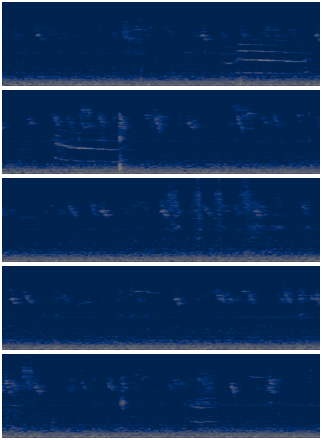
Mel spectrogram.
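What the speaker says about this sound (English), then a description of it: "He's a cranky little bird now." A very old pet bird gives scattered short chirps and tweets over a steady background hum, faint and sporadic, with no voices.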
